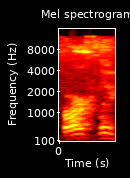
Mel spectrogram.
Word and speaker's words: Berkeley: Story begins in England over at Barkley Castle pronounced Berkeley here Berkeley there we're Americans we pronounced directly 38 men board a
